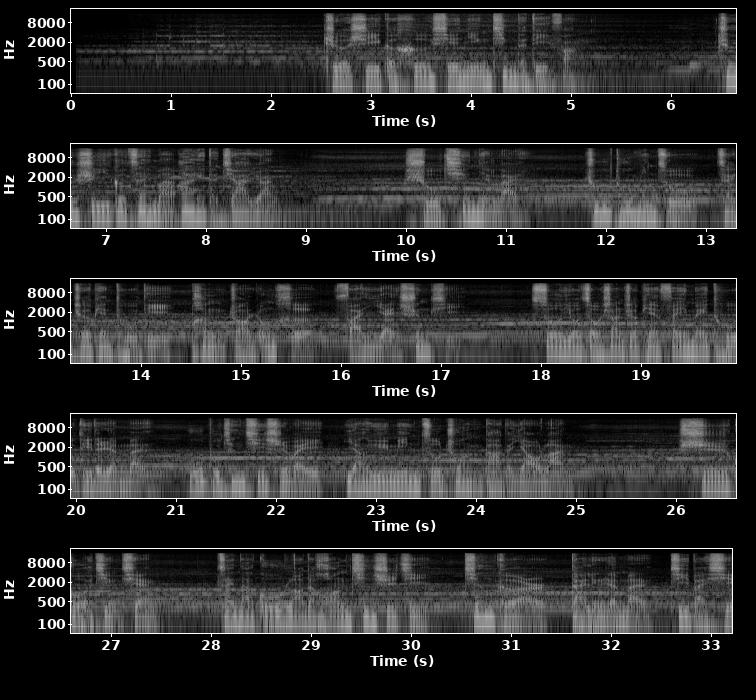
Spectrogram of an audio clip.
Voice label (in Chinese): 纪录片 人文历史 低沉; 和布克赛尔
